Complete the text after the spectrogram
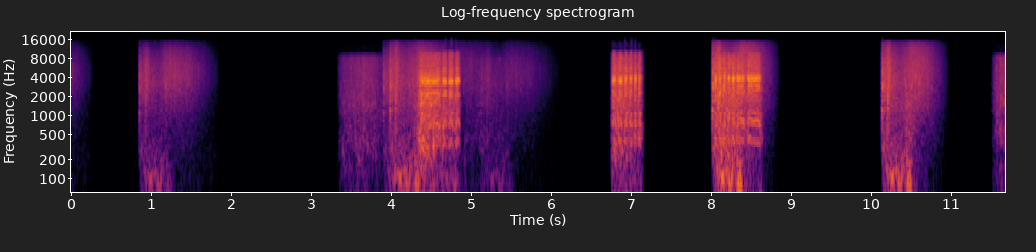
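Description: A shark chomps and splashes through water in short bursts.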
